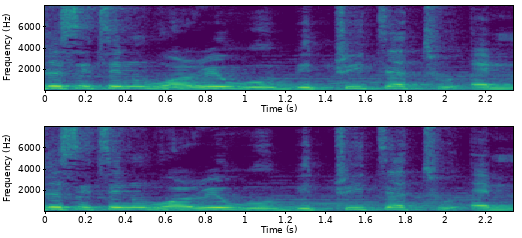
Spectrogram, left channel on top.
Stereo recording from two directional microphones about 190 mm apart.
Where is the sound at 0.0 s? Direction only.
25° right (ahead or behind).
